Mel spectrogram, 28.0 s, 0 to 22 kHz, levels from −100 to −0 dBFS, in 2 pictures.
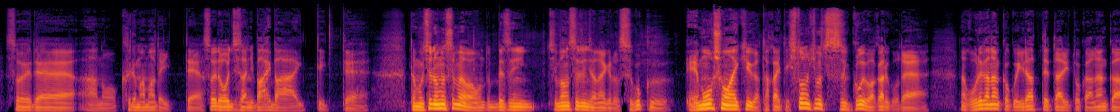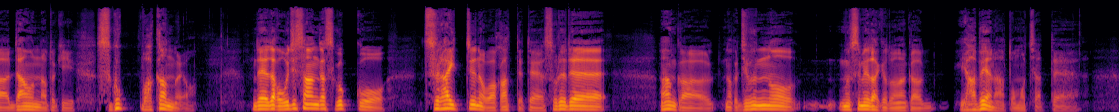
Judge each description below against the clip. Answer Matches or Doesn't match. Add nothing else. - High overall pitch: Doesn't match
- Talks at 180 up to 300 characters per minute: Doesn't match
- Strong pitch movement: Matches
